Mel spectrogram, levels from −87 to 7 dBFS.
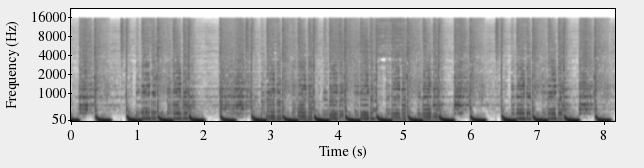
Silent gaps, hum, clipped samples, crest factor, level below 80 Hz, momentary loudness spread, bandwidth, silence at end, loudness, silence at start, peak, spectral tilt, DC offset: none; none; under 0.1%; 8 dB; -12 dBFS; 2 LU; 16.5 kHz; 0 s; -13 LUFS; 0 s; -2 dBFS; -4.5 dB/octave; under 0.1%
